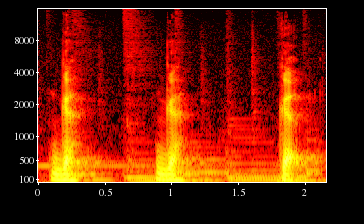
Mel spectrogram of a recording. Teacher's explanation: This letter represents the shape of your tongue when you make this sound g. The upper back portion of your tongue temporarily blocks the flow of air from your throat. So it makes this shape. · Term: kio sound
